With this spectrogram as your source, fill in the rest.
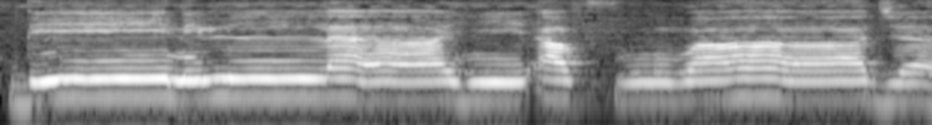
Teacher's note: यहाँ पे लाम को बारीक पढ़ेंगे, अल्लाह के लाम से पहले जेर आ रहा है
